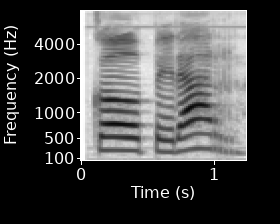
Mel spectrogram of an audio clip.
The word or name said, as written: cooperar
